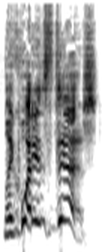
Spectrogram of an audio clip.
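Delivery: mock alarmed what-the-hell; shocked disbelief. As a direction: squeal it like you can't believe it. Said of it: "And I was just like".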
